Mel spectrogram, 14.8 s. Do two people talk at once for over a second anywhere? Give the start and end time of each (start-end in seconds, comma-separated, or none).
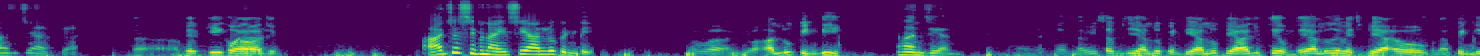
none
